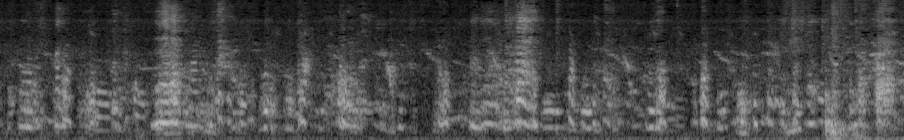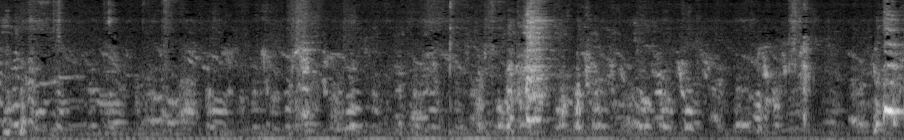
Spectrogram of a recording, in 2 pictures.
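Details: Chickens in a mixed flock with ducks, feeding in a garden: continuous soft, low clucking and scattered murmuring calls from many birds, with rustling and pecking, and a steady low hum starting midway.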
